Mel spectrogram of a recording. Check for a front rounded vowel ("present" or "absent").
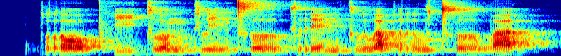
absent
